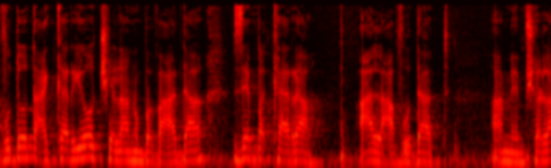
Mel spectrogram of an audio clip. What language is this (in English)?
Hebrew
